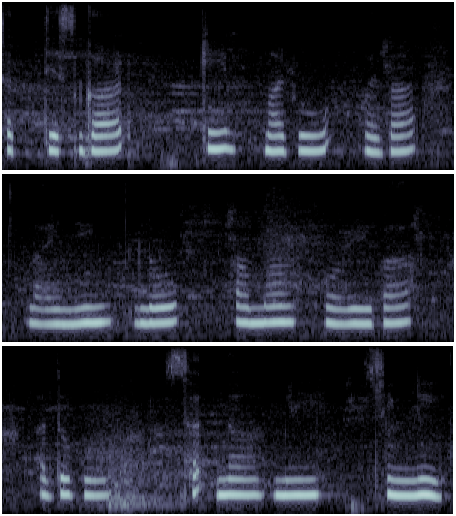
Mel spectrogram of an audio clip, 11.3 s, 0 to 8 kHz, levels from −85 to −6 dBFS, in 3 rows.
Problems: low volume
